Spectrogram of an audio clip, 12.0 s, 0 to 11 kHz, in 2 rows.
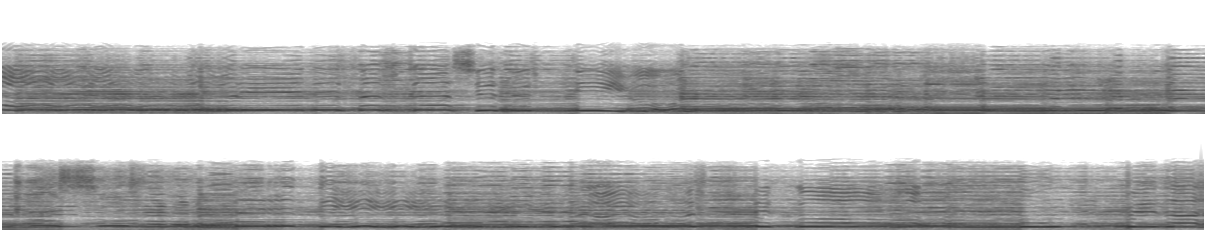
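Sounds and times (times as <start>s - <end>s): woman singing with vibrato: 0.0s - 4.2s, 6.2s - 12.0s
bandoneons: 0.0s - 12.0s.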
